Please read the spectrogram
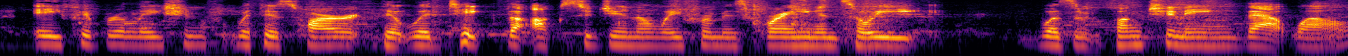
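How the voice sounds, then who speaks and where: A woman speaks at a medium pitch in a monotone, flat intonation. Noticeable background noise sits behind her voice. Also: moderate pace. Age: 60s. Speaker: diner patron. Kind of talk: casual interview. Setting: diner.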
